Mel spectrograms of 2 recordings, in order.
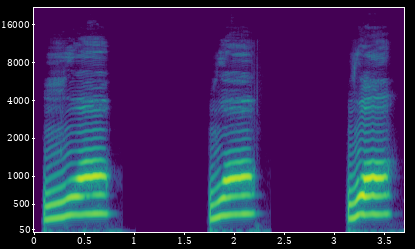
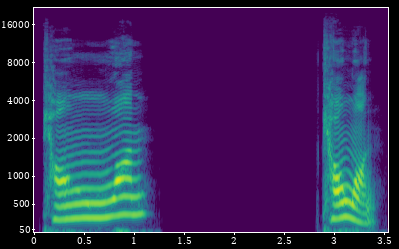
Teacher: It's a combination of 우 and 어. Pronounce 우 and 어 quickly together, which becomes 우어.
